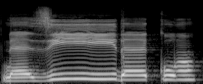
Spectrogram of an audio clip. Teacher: Nah, berarti idhar syafawi cara bacanya adalah menjelaskan mim sukun dari kedua bibir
